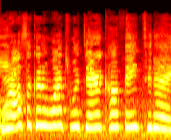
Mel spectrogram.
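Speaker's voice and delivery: high, fast, laughing pet voice; laughing through the puppy voice; voicing the dog. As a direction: rattle it off for the dog. Continuing dog voice.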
